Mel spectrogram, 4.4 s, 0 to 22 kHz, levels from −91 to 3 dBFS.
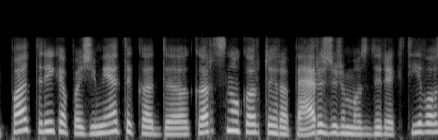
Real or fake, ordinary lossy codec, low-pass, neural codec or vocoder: fake; AAC, 64 kbps; 7.2 kHz; codec, 16 kHz, about 1 kbps, DyCAST, with the encoder's durations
